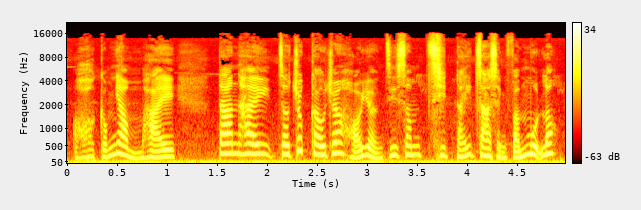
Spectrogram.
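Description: An actress playing a curious, expressive young woman in a Cantonese sci-fi radio drama, with a Hong Kong accent. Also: a little high, normal speed, close to an everyday voice. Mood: confiding.

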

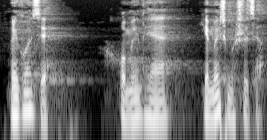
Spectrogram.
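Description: An actor playing a gentle, considerate male teacher in a radio drama. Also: deep voice, brisk, husky. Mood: gentle, calm. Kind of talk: Chinese radio drama acting. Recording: music behind the voice.

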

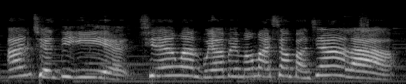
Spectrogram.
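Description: A woman's voice: very high-pitched, measured pace, sharp tone, exaggerated voice. A woman acting a naive, cheeky teenage little sister in an audio drama, wheedling with earnest logic. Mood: bright. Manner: wheedling, earnest absurd reasoning. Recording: music playing behind.

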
